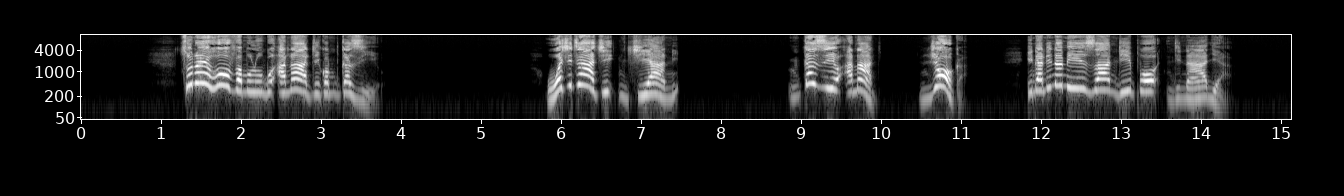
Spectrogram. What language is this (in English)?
Nyanja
